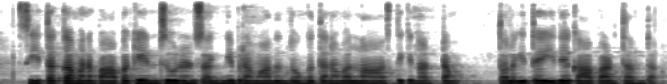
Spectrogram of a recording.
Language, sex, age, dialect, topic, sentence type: Telugu, female, 36-40, Telangana, banking, statement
